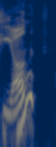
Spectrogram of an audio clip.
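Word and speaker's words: Jung: I thought you said Josh Young. I was like, I don't know who that is. – That's how you pronounce it.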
